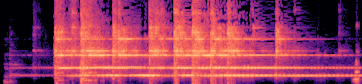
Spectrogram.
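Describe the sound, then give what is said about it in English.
A family-heirloom handbell rings loudly, struck rapidly several times so its bright, sustained tone keeps sounding and slowly fades toward the end. “Well, I talked about the bell.”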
